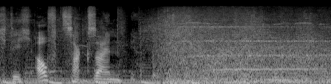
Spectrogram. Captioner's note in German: Kampflaute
